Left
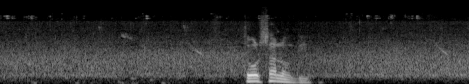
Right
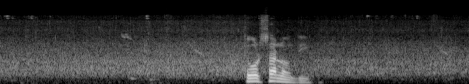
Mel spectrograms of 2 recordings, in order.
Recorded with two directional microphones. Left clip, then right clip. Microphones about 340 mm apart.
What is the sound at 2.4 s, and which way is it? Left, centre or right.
Speech, centre.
